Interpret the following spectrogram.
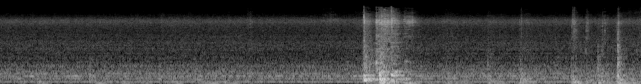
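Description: Hands pressing and working soft biscuit dough on a wooden cutting board, over a steady low kitchen hum. One short, louder burst of handling noise comes a little past the middle.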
